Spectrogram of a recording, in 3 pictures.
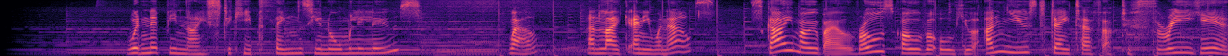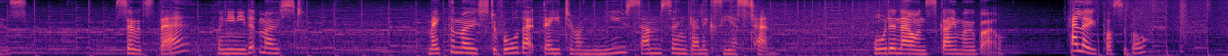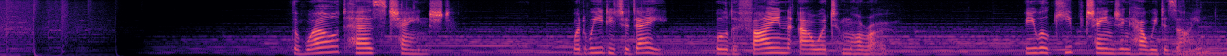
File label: female German English with slight German accent compilation; Devine Voices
